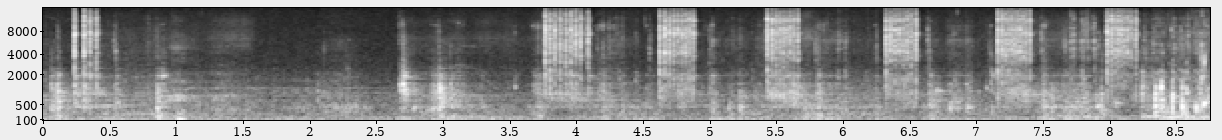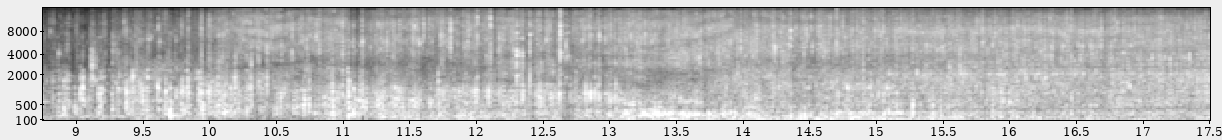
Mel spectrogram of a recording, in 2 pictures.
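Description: A socket ratchet clicks in short bursts as the anode rod of an RV water heater is unscrewed. From about eight seconds in, a steady rush of water gushes out of the tank through the open anode port.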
